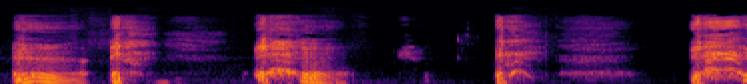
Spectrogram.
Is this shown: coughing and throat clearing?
yes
